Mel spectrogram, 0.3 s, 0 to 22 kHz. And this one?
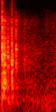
Sound effects > Electronic / Design
User Interface Elegant Wooden Confirmation Sound
Wooden, fine, tactile UI sound, something positive, clear and brief. This is actually a piece of handling sound of a Canon EOS M50, normalized and extracted using Audacity.
picking-up, touch, clicking, touching, ui, pickup, click, confirm, wooden, button, user-interface, confirmation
